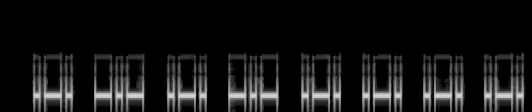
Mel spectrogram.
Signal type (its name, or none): Morse code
